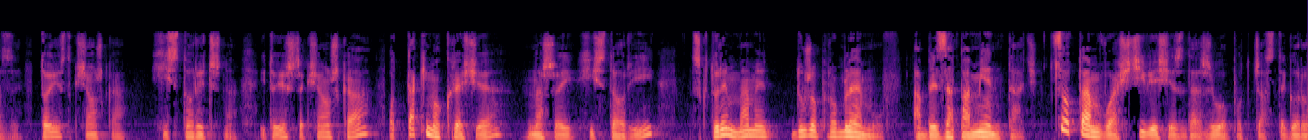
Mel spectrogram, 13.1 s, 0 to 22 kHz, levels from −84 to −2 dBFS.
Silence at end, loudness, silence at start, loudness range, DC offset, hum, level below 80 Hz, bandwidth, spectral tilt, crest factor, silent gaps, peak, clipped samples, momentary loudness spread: 0 s; -22 LUFS; 0 s; 7 LU; under 0.1%; none; -44 dBFS; 8.8 kHz; -5.5 dB/octave; 22 dB; none; 0 dBFS; under 0.1%; 15 LU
